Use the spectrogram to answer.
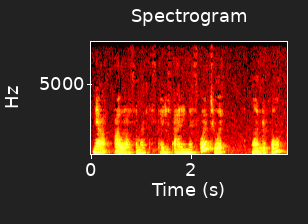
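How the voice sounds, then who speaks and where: A woman's voice: mid-range voice, a little fast, creaky, warm tone, slightly rough. A woman teaching a spelling lesson, patient and encouraging, sounding out letters one by one. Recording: tinny lo-fi phone-like sound.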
